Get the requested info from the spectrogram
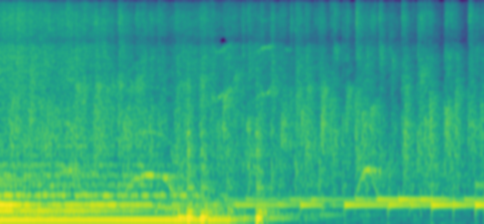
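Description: A live jazz-fusion band of electric guitar, double bass and drums holds its final chord, with a strong bass note that cuts off suddenly about three seconds in. After that come quieter held tones and scattered light clicks.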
